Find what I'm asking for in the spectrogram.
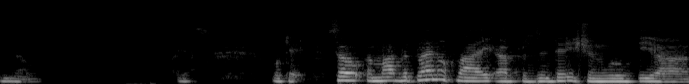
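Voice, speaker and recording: Speaking very slowly with long, frequent pauses, a man's somewhat breathy voice sits at a fairly high pitch, dark and mellow in tone, with ordinary pitch variation. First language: French (speaking Portuguese). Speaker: economics professor. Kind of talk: academic seminar presentation. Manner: halting, many fillers.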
